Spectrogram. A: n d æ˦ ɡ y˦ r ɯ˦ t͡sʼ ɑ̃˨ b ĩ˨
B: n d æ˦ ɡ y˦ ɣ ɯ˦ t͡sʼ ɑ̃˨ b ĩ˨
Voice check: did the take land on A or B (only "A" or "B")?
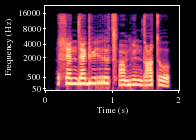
A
